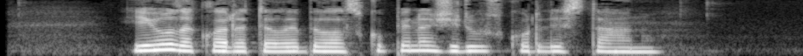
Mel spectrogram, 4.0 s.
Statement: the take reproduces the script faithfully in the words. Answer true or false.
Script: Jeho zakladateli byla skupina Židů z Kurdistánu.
true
